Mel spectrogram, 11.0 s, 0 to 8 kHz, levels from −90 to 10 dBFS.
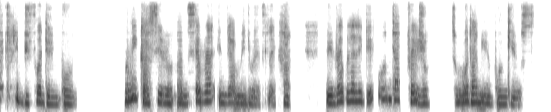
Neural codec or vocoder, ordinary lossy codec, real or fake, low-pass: codec, 44.1 kHz, 1.7 kbps, Pupu-Codec; none; fake; 7.2 kHz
